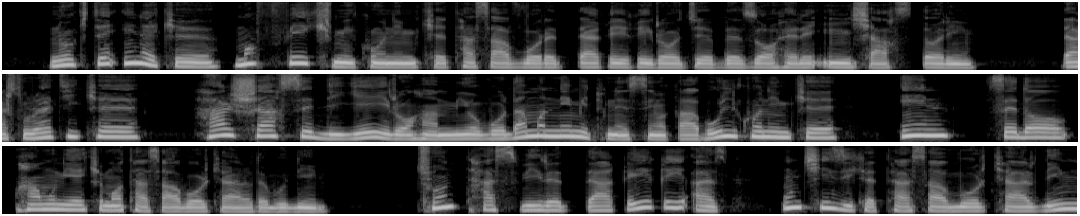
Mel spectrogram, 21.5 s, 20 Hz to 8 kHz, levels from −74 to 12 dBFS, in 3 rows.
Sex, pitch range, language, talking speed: male, 120-180 Hz, Persian, 130 wpm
